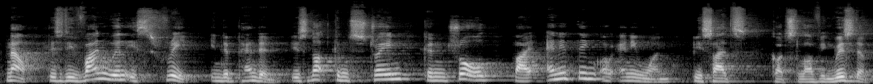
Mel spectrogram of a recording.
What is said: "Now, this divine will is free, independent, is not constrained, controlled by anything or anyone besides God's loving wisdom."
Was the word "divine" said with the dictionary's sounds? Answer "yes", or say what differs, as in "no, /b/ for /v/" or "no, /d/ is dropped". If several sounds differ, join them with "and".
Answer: yes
